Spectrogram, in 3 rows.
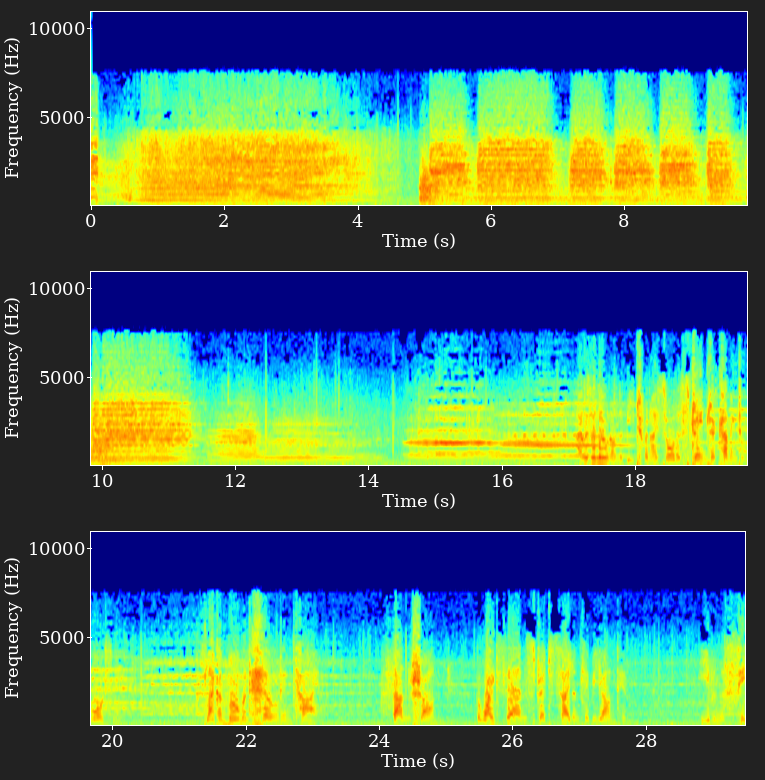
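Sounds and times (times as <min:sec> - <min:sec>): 
airplane engine in trouble sputtering: 0:00.0 - 0:20.6
speech: 0:18.5 - 0:20.2, 0:21.4 - 0:23.2, 0:24.2 - 0:27.8, 0:28.8 - 0:29.4.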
